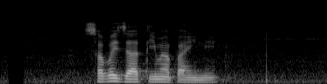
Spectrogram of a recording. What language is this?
Nepali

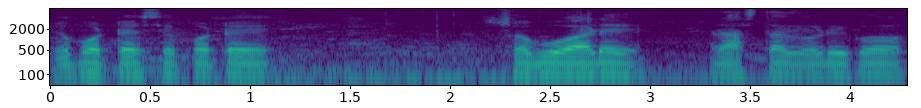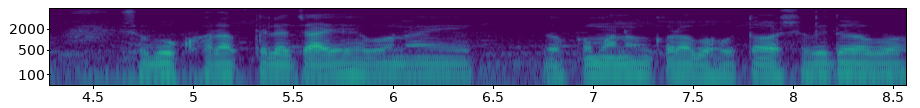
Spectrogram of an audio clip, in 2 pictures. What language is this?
Odia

